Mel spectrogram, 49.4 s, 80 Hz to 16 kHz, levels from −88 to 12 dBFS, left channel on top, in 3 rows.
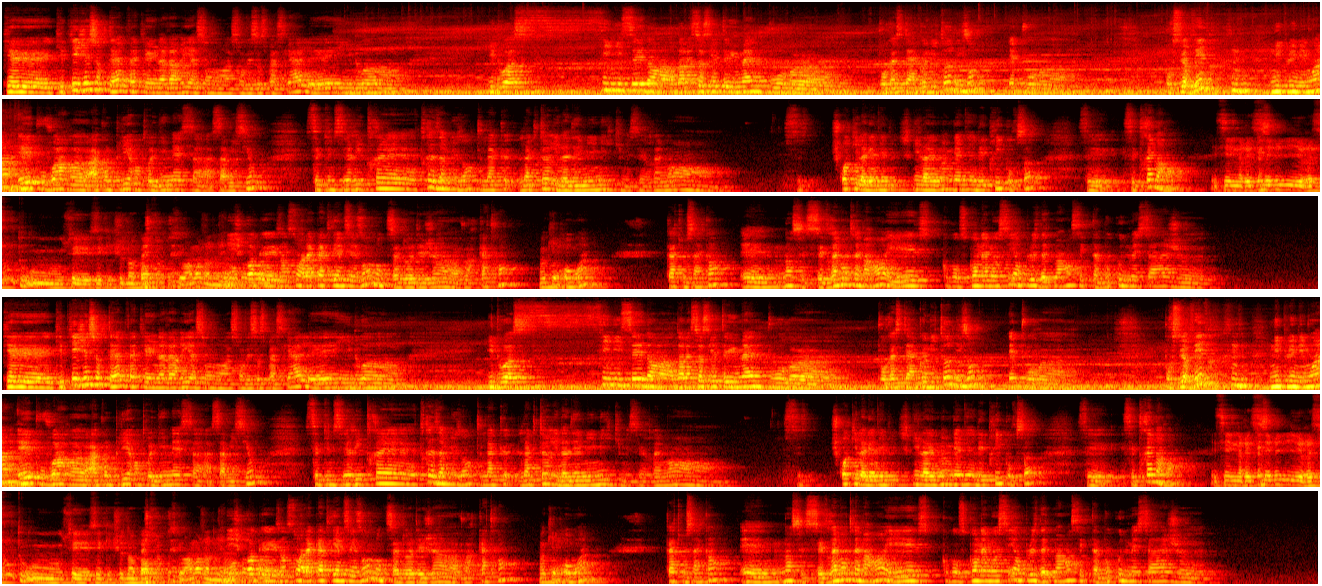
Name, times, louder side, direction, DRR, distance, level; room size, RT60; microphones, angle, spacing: voice 1, 0.0-5.0 6.1-7.1 7.4-10.6 10.9-12.3 12.6-13.5 14.0-14.3 14.5-25.5 26.4-26.5 26.9-31.2 32.2-32.3 34.7-35.2 35.7-39.3 39.7-40.3 40.7-40.8 41.3-48.0, equal, 45° right, 6.5 m, -23 dB
sound 1, 4.1-16.8, left 1 dB, 90° left, 1.2 m, -28 dB
voice 2, 31.6-36.3 39.7-40.0, equal, 65° right, 2.1 m, -25 dB
25.0 x 15.0 x 7.8 m
head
